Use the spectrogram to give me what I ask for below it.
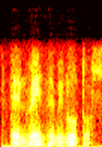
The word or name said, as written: en 20 minutos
